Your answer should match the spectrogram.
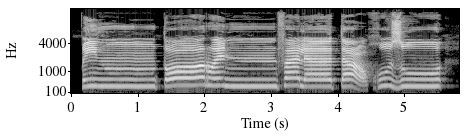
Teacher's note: تنوین کی آواز کو ناک میں چھپائیں گے۔ کیسے؟ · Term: اکفا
